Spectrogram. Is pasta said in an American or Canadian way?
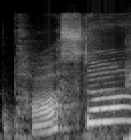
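American. It is said with an American pronunciation. This is how the other group says it. "instead of"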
